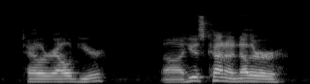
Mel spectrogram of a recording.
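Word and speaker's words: Tyler Allgeier: Tyler Algier.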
